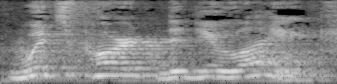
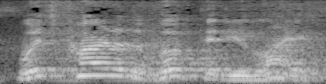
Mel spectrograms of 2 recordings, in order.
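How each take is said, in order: First: Gentle probing guru. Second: Said in the usual way. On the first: Retold or imitated. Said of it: "He goes". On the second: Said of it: "That's what he said to him".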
